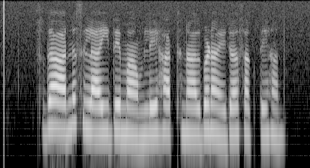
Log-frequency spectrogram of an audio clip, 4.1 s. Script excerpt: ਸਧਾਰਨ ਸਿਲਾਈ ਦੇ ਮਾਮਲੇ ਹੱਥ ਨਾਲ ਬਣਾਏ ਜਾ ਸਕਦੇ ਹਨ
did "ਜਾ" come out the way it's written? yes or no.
yes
